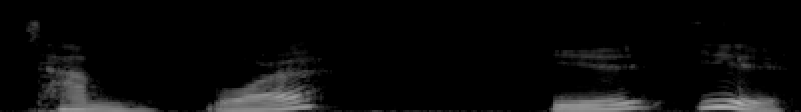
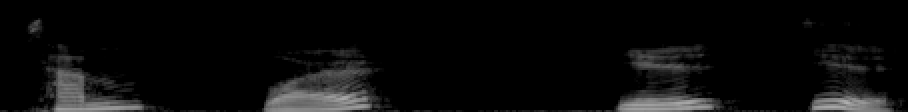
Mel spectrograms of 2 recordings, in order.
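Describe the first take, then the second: No difference in how they are said.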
